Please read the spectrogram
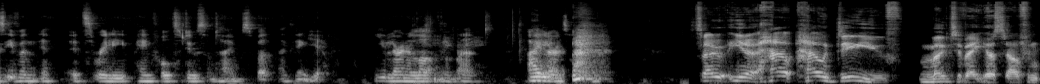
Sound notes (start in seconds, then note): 6.3 laughs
